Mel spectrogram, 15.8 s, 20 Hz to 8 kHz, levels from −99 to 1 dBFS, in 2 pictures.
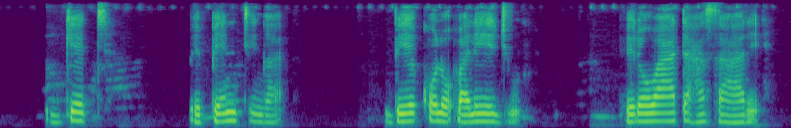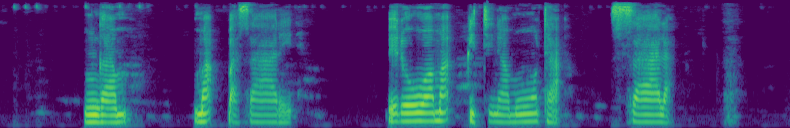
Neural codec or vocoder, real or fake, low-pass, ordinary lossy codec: none; real; 7.2 kHz; AAC, 48 kbps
